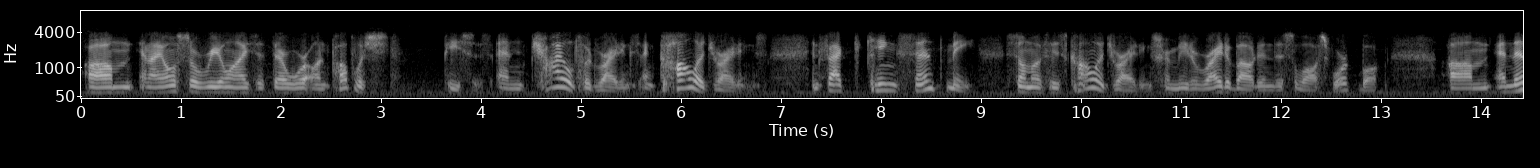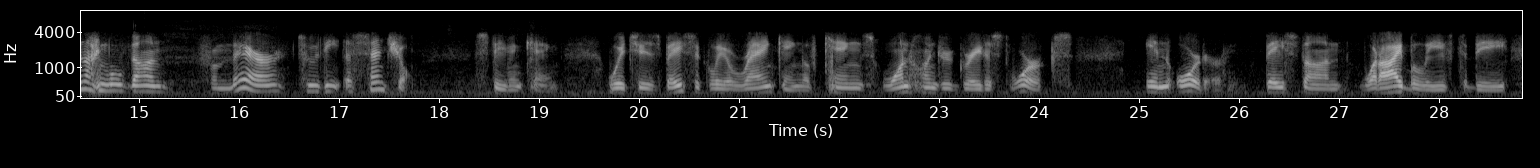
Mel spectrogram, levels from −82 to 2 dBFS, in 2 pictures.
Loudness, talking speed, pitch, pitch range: -32 LUFS, 140 wpm, 130 Hz, 115-150 Hz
